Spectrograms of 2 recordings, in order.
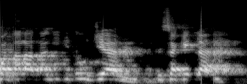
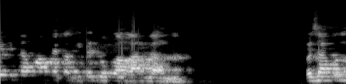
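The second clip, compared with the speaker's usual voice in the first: usual speaking voice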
